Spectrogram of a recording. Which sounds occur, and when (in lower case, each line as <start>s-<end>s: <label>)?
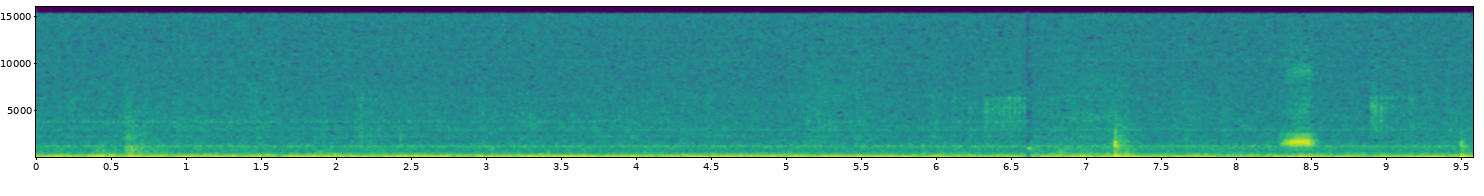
0.0s-9.5s: mechanisms
0.4s-0.7s: generic impact sounds
2.4s-2.5s: tick
3.0s-3.1s: tick
6.6s-6.7s: beep
7.1s-7.3s: generic impact sounds
8.3s-8.5s: cellphone buzz
8.9s-9.2s: generic impact sounds
9.5s-9.5s: generic impact sounds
